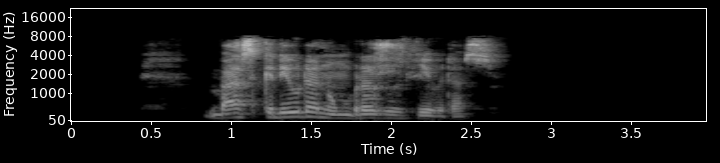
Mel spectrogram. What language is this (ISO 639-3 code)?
cat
